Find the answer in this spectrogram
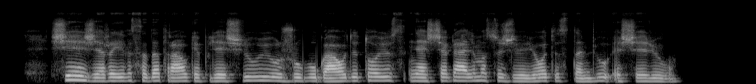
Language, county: Lithuanian, Panevėžys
